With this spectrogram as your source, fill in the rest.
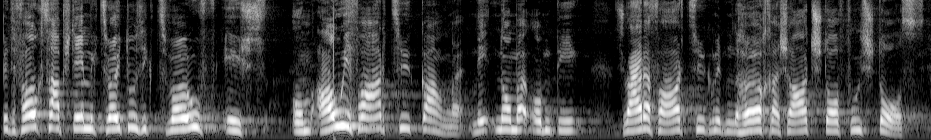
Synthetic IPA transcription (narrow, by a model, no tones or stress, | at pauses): b̥ɪd̪əɾfɔlksɑpʃtɪmːik̚t͡sʋœʏtuːsɪkt͡sʋœlfɪʃs | ʊmɑlːifɑːrt͡syːk̚kːɑŋːənɪtnʊməʔʊmd̥̪i | ʃʋæːɾəfɑːrt͡syːɡmɪt̪əmɦøːχəʃɑːtʃtɔfusʃtoːs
